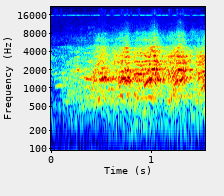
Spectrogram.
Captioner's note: audience laughs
